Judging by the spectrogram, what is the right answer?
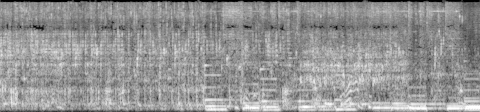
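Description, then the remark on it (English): A loud, long toilet flush roars with steady rushing water, and after a few seconds muffled voices come in over the continuing gush and gurgle. “Why did we get the loudest toilet flush? And the longest.”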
